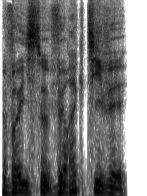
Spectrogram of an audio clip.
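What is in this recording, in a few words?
French VoiceOver On; EFI Audio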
